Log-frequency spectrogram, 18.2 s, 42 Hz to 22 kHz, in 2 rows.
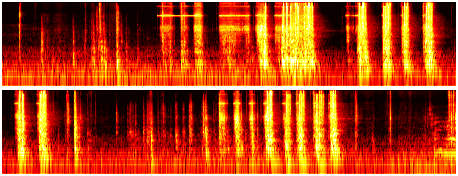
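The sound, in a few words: tightening bolts on Rokblokz fender flares, Kawasaki Teryx 4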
